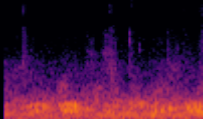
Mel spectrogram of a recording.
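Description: Racing pigeons cooing, a run of low, wavering coos overlapping one another.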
